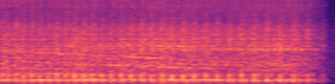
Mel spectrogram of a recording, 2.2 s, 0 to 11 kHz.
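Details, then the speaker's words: Honda GX390 single-cylinder generator engine, auto throttle switch off: an even but slowish thumping with no surging; rpm below the usual 3600 target, checked with a tachometer before the speed adjustment. "now the issue with this generator is that the engine RPMs are a bit slow"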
